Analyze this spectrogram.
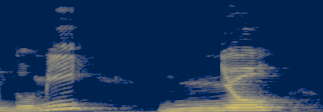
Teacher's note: o ditongo seria um oral e crescente, pois o O é mais forte que o I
